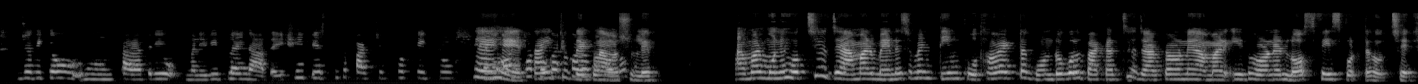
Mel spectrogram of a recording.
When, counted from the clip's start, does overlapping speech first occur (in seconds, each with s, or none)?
4.8 s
